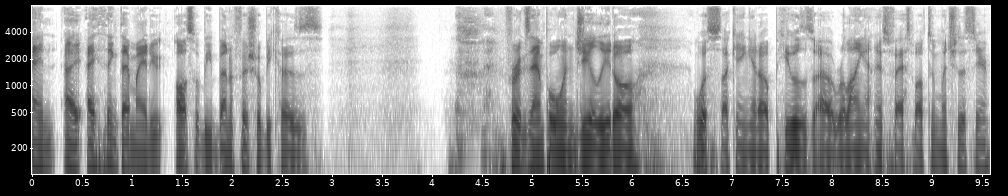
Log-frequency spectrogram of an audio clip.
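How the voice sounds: A man speaks at a moderate pace with a low pitch and little pitch movement, in a dry, close sound with no echo.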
